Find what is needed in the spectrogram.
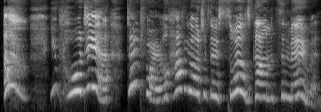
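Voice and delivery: high, fussing polite lady; fairy godmother. Acted. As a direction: coo over her kindly. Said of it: "she's so polite".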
